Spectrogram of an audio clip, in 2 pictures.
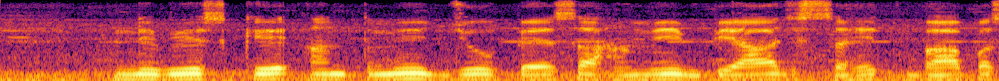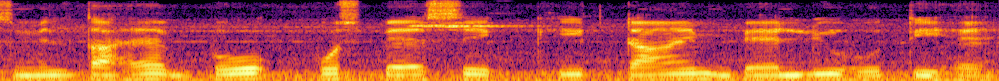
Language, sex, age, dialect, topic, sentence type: Hindi, male, 25-30, Kanauji Braj Bhasha, banking, statement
